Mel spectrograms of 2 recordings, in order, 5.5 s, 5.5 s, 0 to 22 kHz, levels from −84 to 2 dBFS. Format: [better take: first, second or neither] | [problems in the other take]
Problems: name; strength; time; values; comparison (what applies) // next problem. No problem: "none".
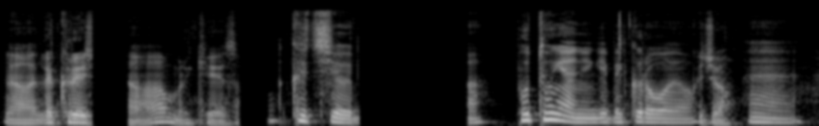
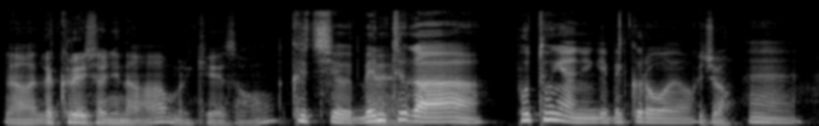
second | audio cutting out; at 0.5 s, at 1.5 s and at 2.5 s for 0.5 s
